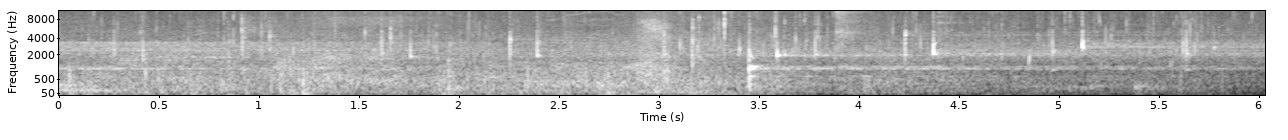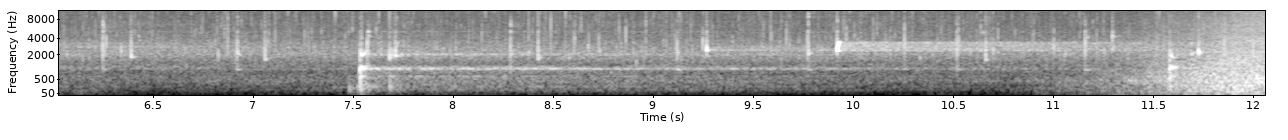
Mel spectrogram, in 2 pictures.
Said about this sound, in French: Tu regardes le plafond, tu verras les milliers de gouttes d'eau qui arrivent.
